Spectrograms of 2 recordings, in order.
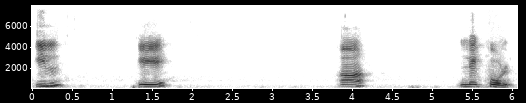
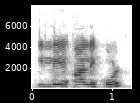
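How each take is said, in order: First: "Il ... est ... à ... l'école", each piece set apart by long pauses; word by word. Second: Said in the usual way. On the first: Shown as a demonstration. Teacher showing learners an example sentence, word by word.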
